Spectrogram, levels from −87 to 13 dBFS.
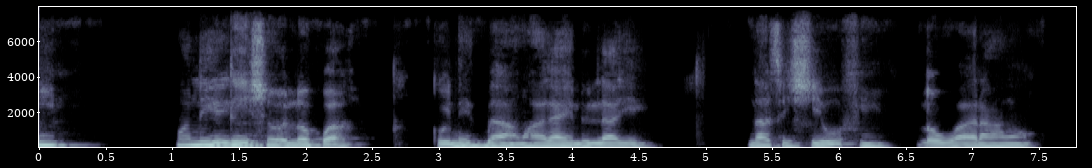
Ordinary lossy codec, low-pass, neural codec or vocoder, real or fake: none; none; codec, 16 kHz, 2 kbps, X-Codec, HuBERT features, trained on balanced general audio; fake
